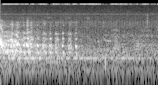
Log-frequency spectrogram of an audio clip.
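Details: Eastern Wild Turkeys gobble in a loud, rapid, rattling burst that fades over about two seconds, overlapping gobbles blending together, in Stephens State Forest, south-central Iowa, where hundreds live in a reintroduced population.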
